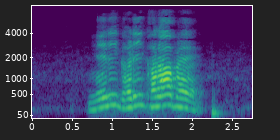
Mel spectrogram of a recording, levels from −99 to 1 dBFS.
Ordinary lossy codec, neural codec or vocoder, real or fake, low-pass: AAC, 32 kbps; vocoder, 44.1 kHz, 80 mel bands, Vocos; fake; 7.2 kHz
